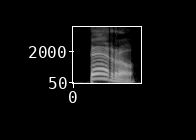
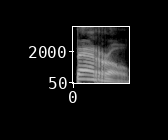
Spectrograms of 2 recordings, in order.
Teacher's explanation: with that double R, and that's the one you really have to trill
